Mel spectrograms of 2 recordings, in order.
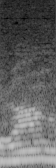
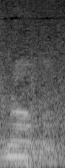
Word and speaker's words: Rama: ram should we say Ram or R well I in my opinion of the full Sanskrit pronun pronunciation is Rama the Bengali pronunciation may be Ram Bengali and Hindi also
